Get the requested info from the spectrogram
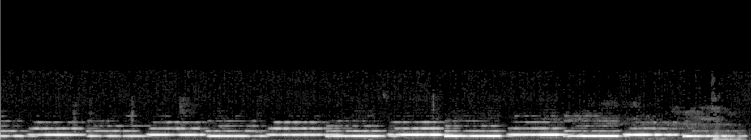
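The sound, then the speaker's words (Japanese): An ambulance's two-tone siren in Mad City, dispatched for the injured, alternates steadily between high and low notes, swelling louder as it approaches and then dropping slightly in pitch as it passes. No one speaks. “今度は救急車が出動しました。”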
